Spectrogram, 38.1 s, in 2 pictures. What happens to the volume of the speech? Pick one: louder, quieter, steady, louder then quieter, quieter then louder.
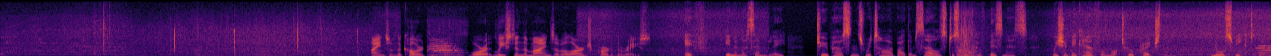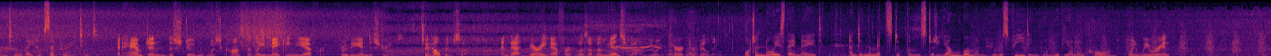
steady.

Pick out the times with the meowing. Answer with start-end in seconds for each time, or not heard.
6.4-7.0, 18.8-19.4, 27.9-29.1.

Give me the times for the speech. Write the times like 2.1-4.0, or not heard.
5.5-36.6.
